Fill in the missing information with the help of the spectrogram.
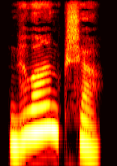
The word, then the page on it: ಧ್ವಾಂಕ್ಷ: dhvāŋkṣa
